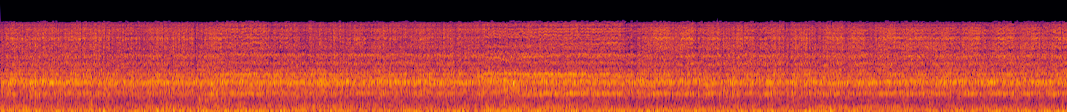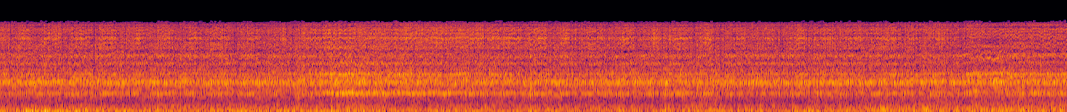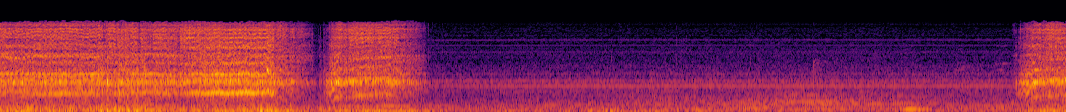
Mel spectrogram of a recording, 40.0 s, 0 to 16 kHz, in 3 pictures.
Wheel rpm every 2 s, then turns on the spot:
160, 160, 160, 160, 160, 160, 160, 160, 160, 160, 160, 160, 160, 160, 150, 80, 10, 0, 0, 30.
none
